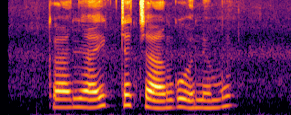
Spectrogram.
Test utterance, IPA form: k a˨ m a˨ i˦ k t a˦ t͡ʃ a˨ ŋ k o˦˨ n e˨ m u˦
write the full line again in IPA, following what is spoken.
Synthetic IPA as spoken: k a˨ ɲ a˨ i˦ k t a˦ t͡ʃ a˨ ŋ ɡ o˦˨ n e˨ m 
